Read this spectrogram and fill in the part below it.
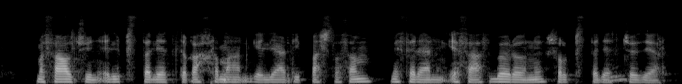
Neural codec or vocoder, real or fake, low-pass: none; real; 9.9 kHz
